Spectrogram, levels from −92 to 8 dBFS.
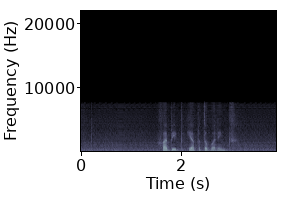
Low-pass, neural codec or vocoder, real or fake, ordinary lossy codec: none; codec, 16 kHz, 0.2 kbps, FocalCodec; fake; none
